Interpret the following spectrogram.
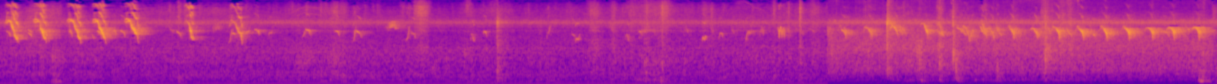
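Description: Newly hatched bantam chicks peeping: short, high chirps that fall in pitch, thick in the first couple of seconds, sparser in the middle, then a steady run of about three peeps a second over the last five seconds.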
